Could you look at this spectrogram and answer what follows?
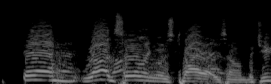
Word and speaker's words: Serling: Would you guys right Sterling? There's no T in Rod Serling. Okay. Okay. Serling. No T.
